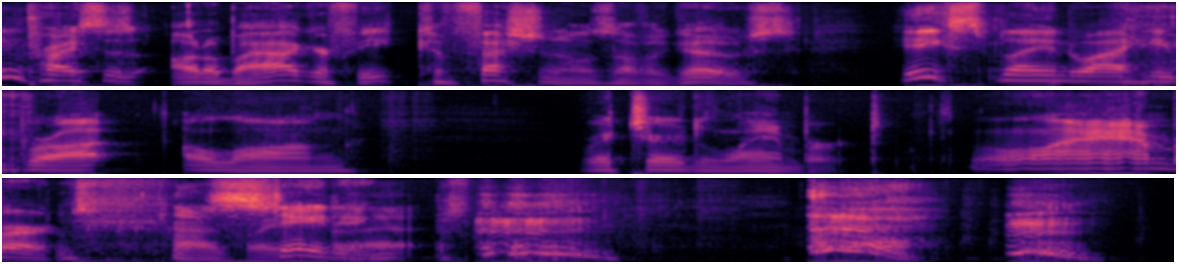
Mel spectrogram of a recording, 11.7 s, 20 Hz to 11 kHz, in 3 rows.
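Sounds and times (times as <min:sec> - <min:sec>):
speech: 0:00.0 - 0:11.5
person clearing their throat: 0:09.3 - 0:11.7.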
